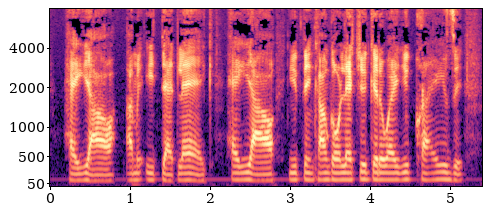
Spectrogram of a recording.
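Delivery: put-on cartoon monster voice. Retelling how friends randomly quote a cartoon: Cleveland voice. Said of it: "it's the voice of Cleveland".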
